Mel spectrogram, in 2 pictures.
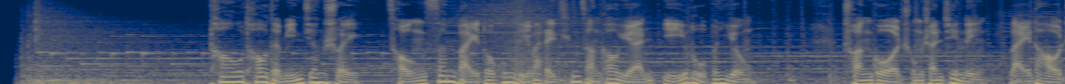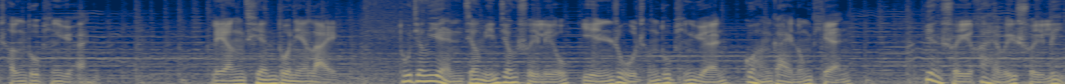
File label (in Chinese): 男 纪录片 成都平原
